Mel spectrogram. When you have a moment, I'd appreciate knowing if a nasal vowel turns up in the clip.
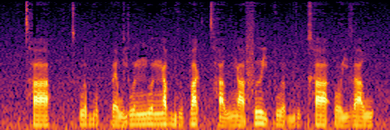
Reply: no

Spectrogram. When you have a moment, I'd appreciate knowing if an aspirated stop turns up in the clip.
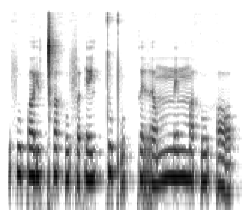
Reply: yes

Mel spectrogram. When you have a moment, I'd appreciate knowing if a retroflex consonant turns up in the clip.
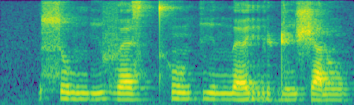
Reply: yes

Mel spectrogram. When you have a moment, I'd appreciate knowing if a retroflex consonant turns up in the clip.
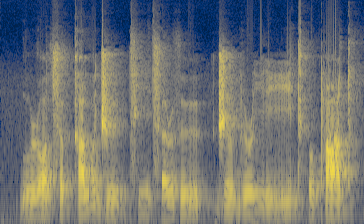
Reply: no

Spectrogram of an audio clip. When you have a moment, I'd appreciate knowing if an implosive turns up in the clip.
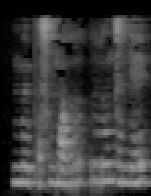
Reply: no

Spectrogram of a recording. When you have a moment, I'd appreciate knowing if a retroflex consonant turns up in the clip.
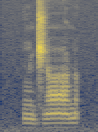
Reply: yes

